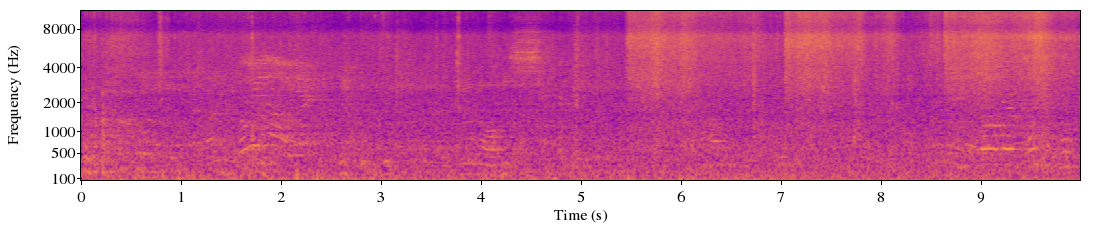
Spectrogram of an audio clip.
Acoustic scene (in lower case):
residential area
